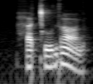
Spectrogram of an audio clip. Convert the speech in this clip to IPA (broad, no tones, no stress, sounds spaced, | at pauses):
h a ǀ u d r ɑ̃ː ɡ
